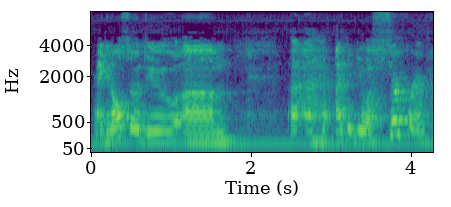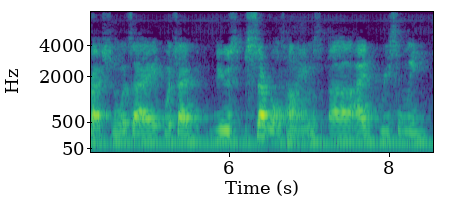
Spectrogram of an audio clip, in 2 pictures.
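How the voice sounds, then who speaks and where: A man's voice: fairly even intonation, unhurried, mellow, a little hiss or hum. A man giving a casual, rambling demo of voices as an amateur impressionist, hesitant and self-deprecating. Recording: roomy, distant, dull low-fidelity mic.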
